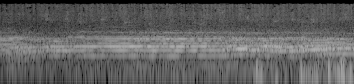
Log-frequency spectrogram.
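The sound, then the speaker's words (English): An Islamic call to prayer echoes from a distance in Hargeisa, the capital of Somaliland, a long sustained chanted tone that bends slowly in pitch and holds steady throughout, with a few soft low thumps near the end. “As the call to prayer echoes in the distance,”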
